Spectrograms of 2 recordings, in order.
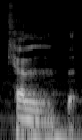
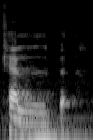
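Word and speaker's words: كلب: will read this word, kalb. What is this word consist of? Which means dog. It will be written as ka plus L plus ba. So it's kalb. Okay? Kalb, how we pronounce it.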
